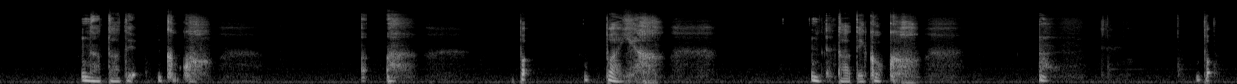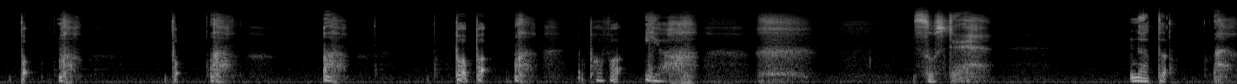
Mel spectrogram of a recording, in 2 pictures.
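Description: A metal spoon clinks against a tin can.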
